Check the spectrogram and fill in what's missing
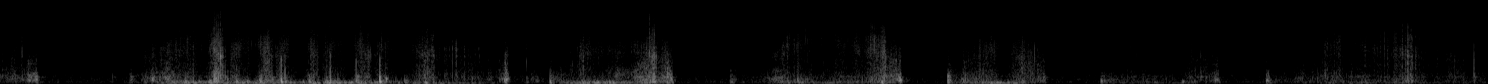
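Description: Fingers squeeze the sides of a black rounded foam windscreen on a microphone, then a fingertip presses its top. The result is bursts of close, muffled, crinkly rustling with heavy low-end thumps, separated by brief quiet gaps.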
